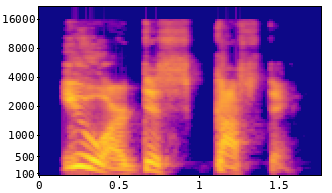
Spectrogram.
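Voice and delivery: loud, high, stern bellowing voice. Narrator reading a story, the Trunchbull replying: Trunchbull bellowing. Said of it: "the Trunchbull bellowed".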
